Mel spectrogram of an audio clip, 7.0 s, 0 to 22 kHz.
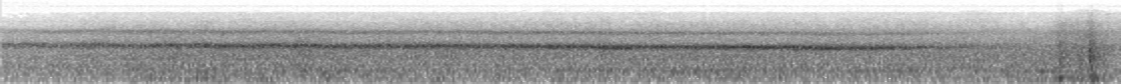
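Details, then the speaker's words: Flagstaff 8529IKSB slide-out retracting: even high motor whine, then a brief sharp rattle at the stop, the normal end-of-travel sound of the slide mechanism, not grinding. "i want to mention that noise you heard at the end of the slide coming in don't panic when you hear that noise it's okay to hear for a second or two it's just the slide mechanism telling itself not to come in any further"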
